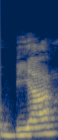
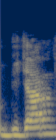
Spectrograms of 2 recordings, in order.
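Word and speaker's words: Bjarne: ठीक है, तो देखो, सी प्लस प्लस जो थी वो बियान स्टॉस्ट्रप ने डेवलप की थी। ठीक है, उसको बिजारन स्टॉस्ट्रप भी बोलते हैं लोग, जे है जे, लेकिन मैं साइलेंटली कंसिडर करता हूँ बियान स्टॉस्ट्रप को।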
